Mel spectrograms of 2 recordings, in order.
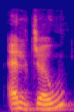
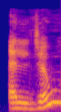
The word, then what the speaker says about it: الجو: So here in الجو we pronounce the sound of lim because it is carrying that sukun, which is a tiny circle above the letter, and then it is not followed by a shadda letter.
